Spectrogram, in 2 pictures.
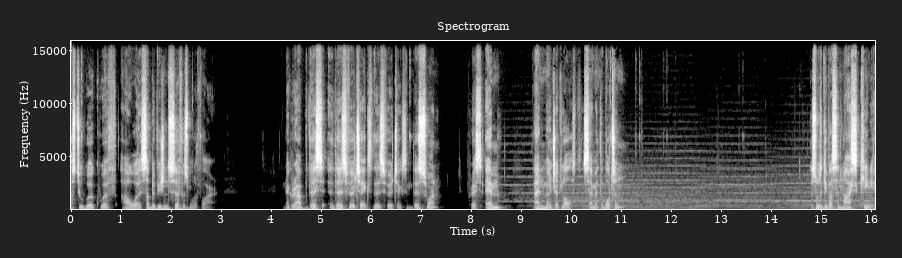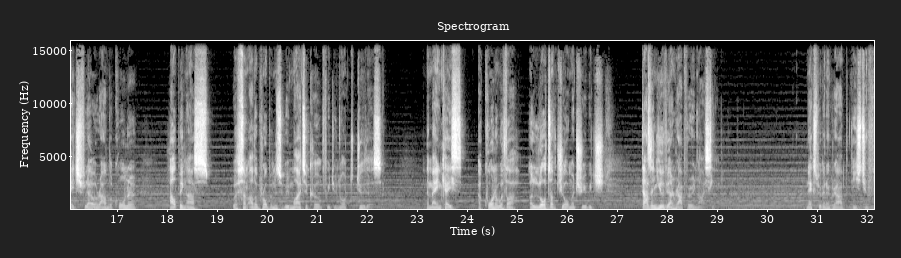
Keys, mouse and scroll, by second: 2.2 shift+click, 4.4 click, 5.7 shift+click, 6.4 shift+click, 7.7 m, 9.5 middle click, 10.4 click, 11.0 shift+click, 11.6 shift+click, 12.7 m, 13.6 middle click, 14.0-14.4 scroll down 4, 14.4-18.9 middle drag, 28.4-30.2 middle drag, 30.2 click, 31.6 shift+click.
